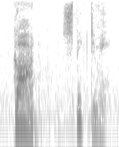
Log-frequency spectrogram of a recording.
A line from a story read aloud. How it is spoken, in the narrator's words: a man whispers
